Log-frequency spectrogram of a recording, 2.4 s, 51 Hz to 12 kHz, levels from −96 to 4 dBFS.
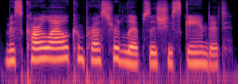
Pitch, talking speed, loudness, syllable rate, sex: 225 Hz, 225 wpm, -19 LUFS, 6.2 syllables/s, female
